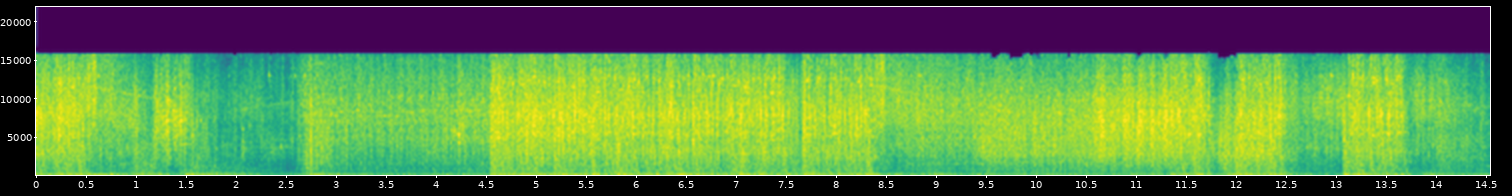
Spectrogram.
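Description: Explosions boom and crackle repeatedly.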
